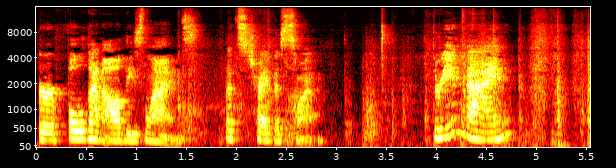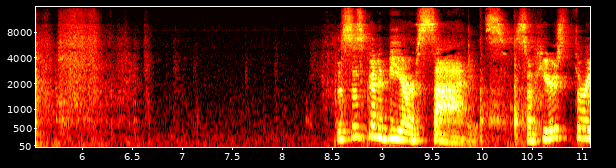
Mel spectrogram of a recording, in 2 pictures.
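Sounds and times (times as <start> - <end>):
paper rustling and sliding: 3.5 - 6.8.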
